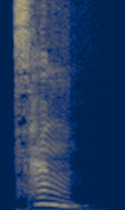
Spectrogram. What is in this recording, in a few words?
low traditional eating table, korean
